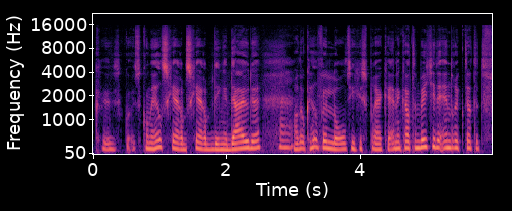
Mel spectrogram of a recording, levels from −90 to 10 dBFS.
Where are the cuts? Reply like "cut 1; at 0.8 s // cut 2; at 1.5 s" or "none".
cut 1; at 1.4 s // cut 2; at 3.8 s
